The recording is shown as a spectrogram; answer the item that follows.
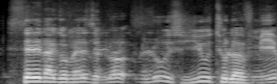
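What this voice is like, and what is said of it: Exaggerated English accent. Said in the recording (French): “avec mon fabuleux accent anglais”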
